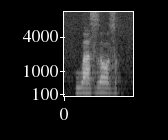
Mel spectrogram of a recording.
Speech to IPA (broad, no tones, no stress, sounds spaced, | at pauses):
w a z l ɔ z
